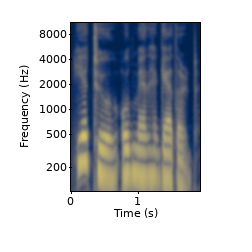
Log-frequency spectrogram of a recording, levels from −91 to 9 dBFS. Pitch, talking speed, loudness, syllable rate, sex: 160 Hz, 185 wpm, -18 LUFS, 5.0 syllables/s, female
